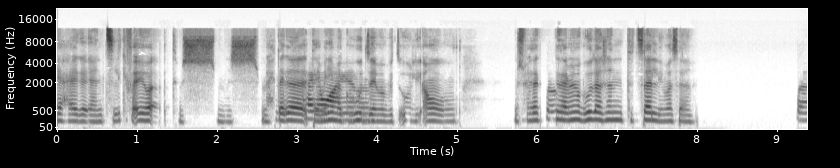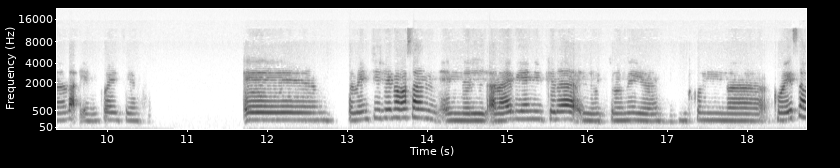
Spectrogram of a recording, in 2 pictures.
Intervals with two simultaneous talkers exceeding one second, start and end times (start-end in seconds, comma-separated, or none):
2.7-4.0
